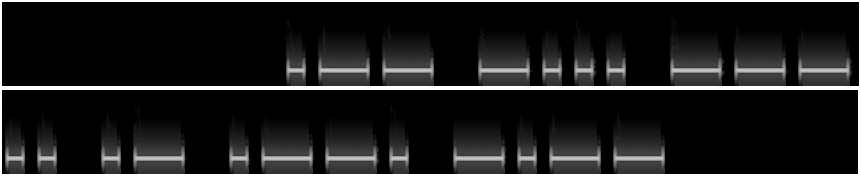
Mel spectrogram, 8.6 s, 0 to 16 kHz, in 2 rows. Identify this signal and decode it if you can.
Morse code, heard as a keyed tone, about 15 wpm, 700 Hz. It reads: WB8APY
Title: USA Call Signs - 6 Characters - Repeated 2x - 15wpm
